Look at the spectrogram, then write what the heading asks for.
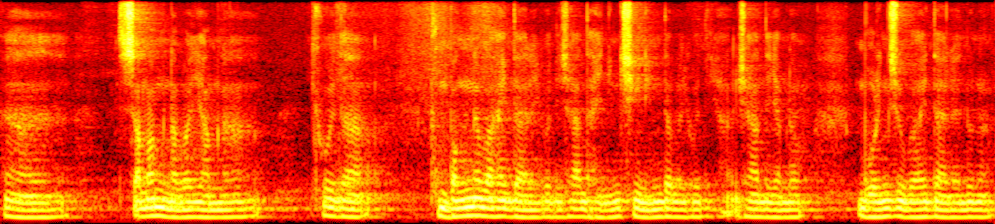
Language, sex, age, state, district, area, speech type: Manipuri, male, 30-45, Manipur, Thoubal, rural, spontaneous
